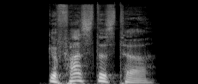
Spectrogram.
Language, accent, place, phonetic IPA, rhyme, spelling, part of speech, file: German, Germany, Berlin, [ɡəˈfastəstɐ], -astəstɐ, gefasstester, adjective, De-gefasstester.ogg
- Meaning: inflection of gefasst: 1. strong/mixed nominative masculine singular superlative degree 2. strong genitive/dative feminine singular superlative degree 3. strong genitive plural superlative degree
